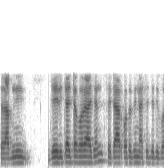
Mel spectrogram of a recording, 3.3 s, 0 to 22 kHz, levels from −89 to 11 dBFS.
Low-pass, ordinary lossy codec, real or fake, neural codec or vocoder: 3.6 kHz; none; real; none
